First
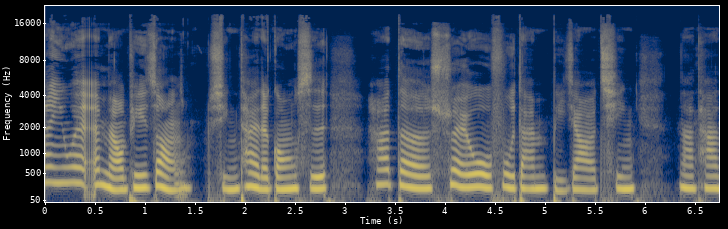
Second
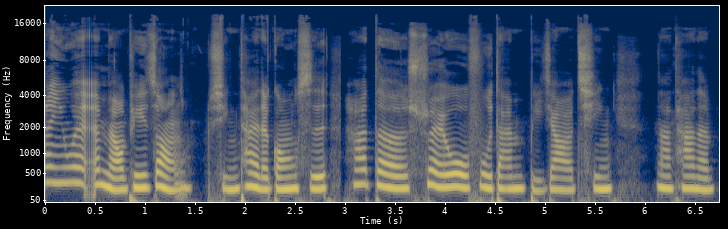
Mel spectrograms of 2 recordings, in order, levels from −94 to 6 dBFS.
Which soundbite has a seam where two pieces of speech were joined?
second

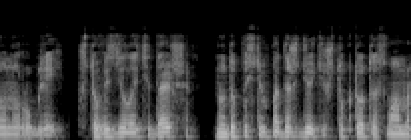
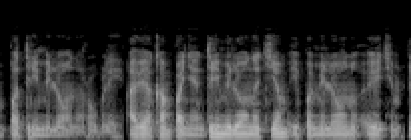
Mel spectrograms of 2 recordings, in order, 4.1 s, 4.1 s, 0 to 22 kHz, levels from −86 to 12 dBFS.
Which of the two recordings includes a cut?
second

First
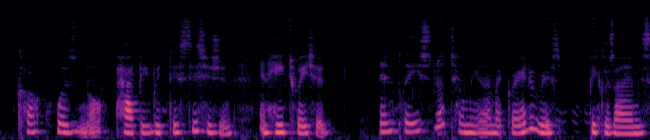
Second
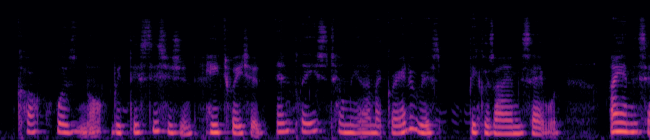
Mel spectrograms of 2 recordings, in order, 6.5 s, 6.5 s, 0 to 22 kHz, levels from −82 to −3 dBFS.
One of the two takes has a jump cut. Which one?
second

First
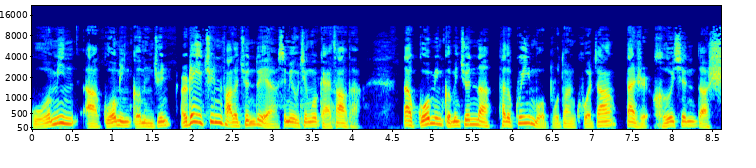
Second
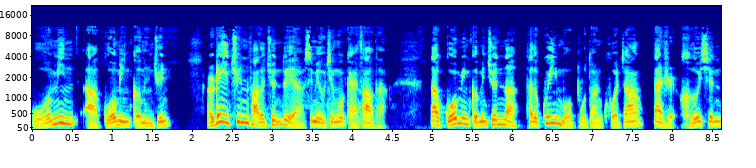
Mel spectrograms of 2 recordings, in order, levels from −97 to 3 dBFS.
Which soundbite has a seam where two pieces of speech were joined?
first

